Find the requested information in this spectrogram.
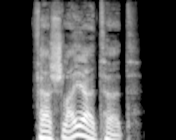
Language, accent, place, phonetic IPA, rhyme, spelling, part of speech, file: German, Germany, Berlin, [fɛɐ̯ˈʃlaɪ̯ɐtət], -aɪ̯ɐtət, verschleiertet, verb, De-verschleiertet.ogg
- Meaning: inflection of verschleiern: 1. second-person plural preterite 2. second-person plural subjunctive II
